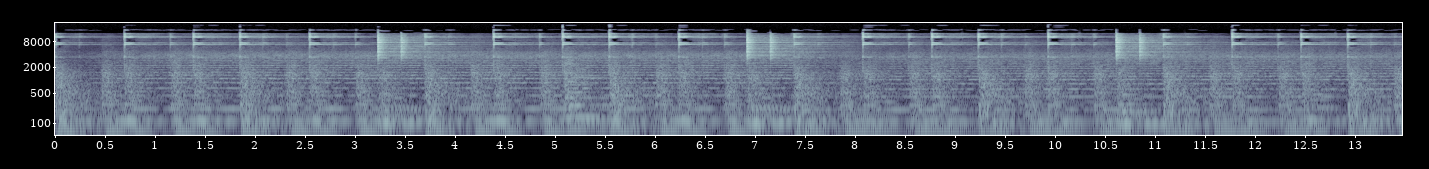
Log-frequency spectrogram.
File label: loop uplifting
